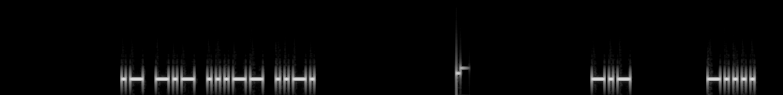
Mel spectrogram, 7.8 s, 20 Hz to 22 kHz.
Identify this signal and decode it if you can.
Morse code, heard as a keyed tone, about 28 wpm, spaced as for 19 wpm, 700 Hz. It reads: AK3F K6
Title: USA Call Signs - 4 Characters - 6x Character Spacing - 28wpm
